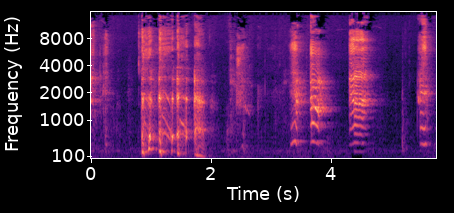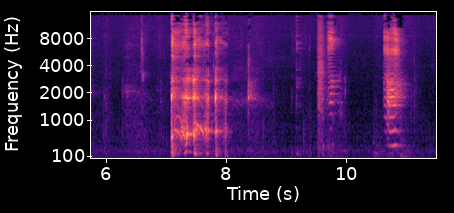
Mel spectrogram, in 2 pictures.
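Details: Voluntary cough from a toddler copying her father in play: short, forced coughing bursts mixed with voiced, laugh-like sounds.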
